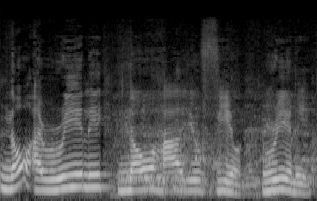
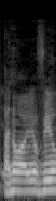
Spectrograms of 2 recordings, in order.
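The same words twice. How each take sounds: First: Slow, earnest, every word meant; sincere insistence. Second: Rattled off like a parrot, no feeling. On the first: Retold or imitated. Husband to wife who doubts him, slow and sincere. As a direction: convince her you truly mean it. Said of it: "You just say it." I said". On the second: Shown as a demonstration. Speaker mocking a husband repeating the mantra, parrot-like. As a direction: say it mechanically, just the words. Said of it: "like a papagay".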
